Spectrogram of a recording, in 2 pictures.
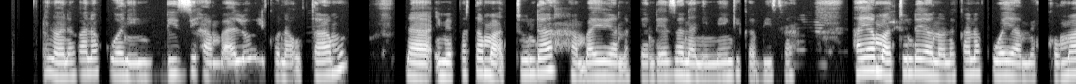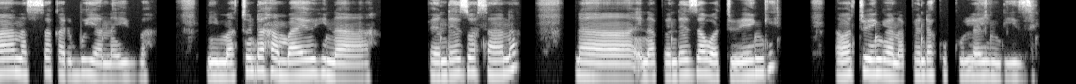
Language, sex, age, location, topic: Swahili, female, 25-35, Nakuru, agriculture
